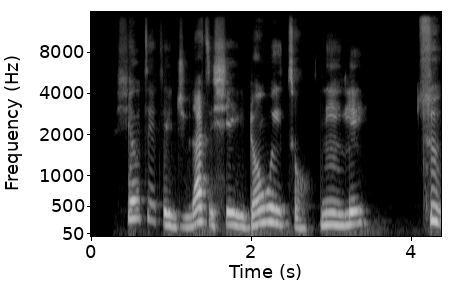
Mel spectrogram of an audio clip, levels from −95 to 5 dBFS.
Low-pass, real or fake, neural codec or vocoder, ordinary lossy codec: 14.4 kHz; fake; autoencoder, 48 kHz, 128 numbers a frame, DAC-VAE, trained on Japanese speech; none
